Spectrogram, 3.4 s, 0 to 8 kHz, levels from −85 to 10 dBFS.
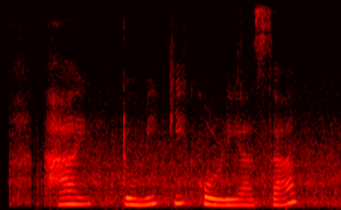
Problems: constant background noise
